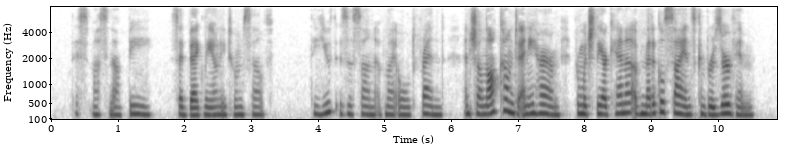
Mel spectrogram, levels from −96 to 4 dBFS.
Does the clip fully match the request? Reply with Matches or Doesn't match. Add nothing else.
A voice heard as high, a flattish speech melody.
Matches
